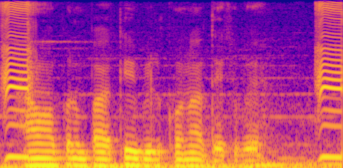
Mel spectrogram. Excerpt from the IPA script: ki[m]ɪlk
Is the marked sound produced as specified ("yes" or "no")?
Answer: no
